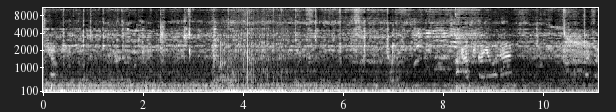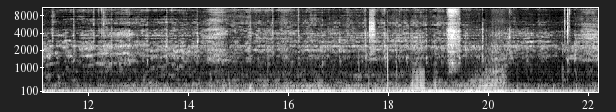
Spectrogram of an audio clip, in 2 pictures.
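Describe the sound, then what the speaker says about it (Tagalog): Cars idle and creep along in a long traffic jam, a continuous low rumble of engines with occasional passing vehicles, heard from inside or beside the road under intermittent talk. "Traffic, the line so long."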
